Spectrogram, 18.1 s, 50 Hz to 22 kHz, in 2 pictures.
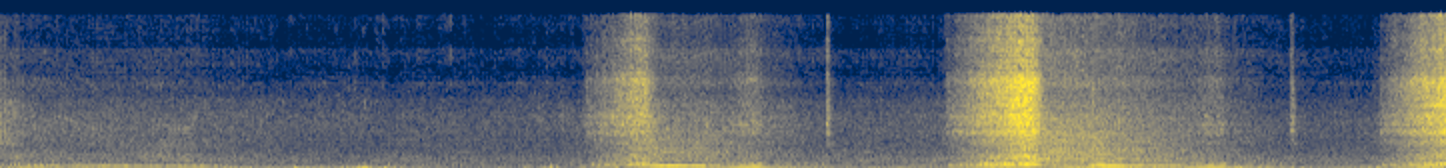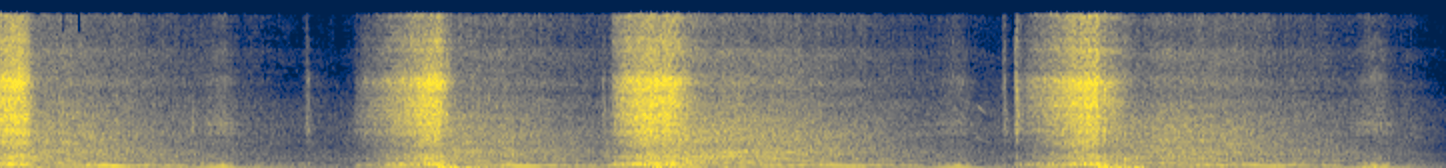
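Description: A 2023 Nissan Altima's 2.5-liter inline four-cylinder engine starts and idles, then is revved repeatedly, each close, loud rise and fall of engine pitch spaced a few seconds apart, with no talk.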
